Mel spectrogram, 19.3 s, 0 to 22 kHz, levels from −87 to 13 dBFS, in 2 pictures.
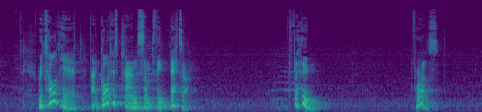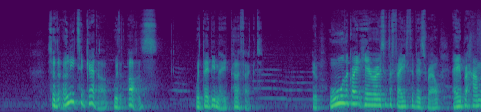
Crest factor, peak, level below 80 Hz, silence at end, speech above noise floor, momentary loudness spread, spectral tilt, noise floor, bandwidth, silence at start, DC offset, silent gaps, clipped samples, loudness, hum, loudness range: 20 dB; -6 dBFS; -62 dBFS; 0 s; 38 dB; 16 LU; -6 dB/octave; -62 dBFS; 16.5 kHz; 0.8 s; under 0.1%; none; under 0.1%; -26 LUFS; none; 12 LU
